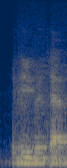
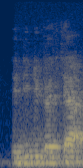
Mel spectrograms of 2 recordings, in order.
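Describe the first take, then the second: The two takes are said the same way.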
